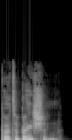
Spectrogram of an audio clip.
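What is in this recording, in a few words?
"perturbation", British English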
